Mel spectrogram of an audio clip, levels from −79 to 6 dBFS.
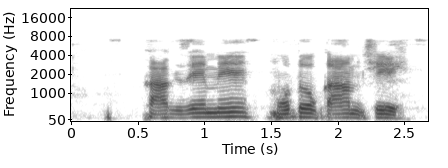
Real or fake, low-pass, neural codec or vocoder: fake; 7.2 kHz; codec, 16 kHz in and 24 kHz out, 2.2 kbps, FireRedTTS-2 codec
